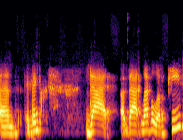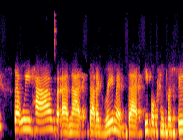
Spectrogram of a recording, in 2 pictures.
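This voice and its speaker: Against a quiet background, a woman speaks at a fairly slow pace. Her pitch variation is ordinary. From New York City. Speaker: artist; guest. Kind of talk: casual interview. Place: home room. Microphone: webcam.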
